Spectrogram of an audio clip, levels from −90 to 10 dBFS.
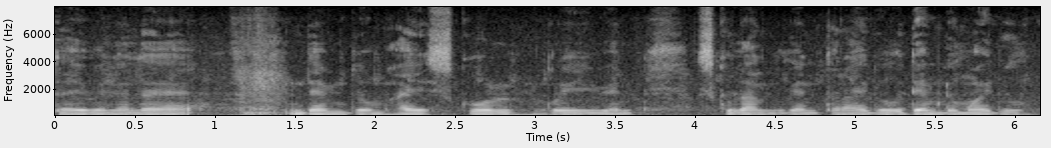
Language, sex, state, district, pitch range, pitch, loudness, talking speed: Chakma, male, Tripura, Unakoti, 85-95 Hz, 90 Hz, -18 LUFS, 135 wpm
